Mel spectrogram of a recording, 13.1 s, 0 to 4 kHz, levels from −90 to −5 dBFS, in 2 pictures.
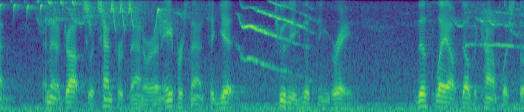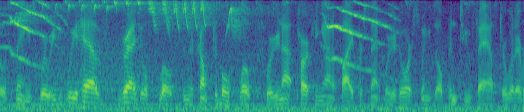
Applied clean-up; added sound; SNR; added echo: none; Breathing + Bird vocalization, bird call, bird song; 2 dB; none.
